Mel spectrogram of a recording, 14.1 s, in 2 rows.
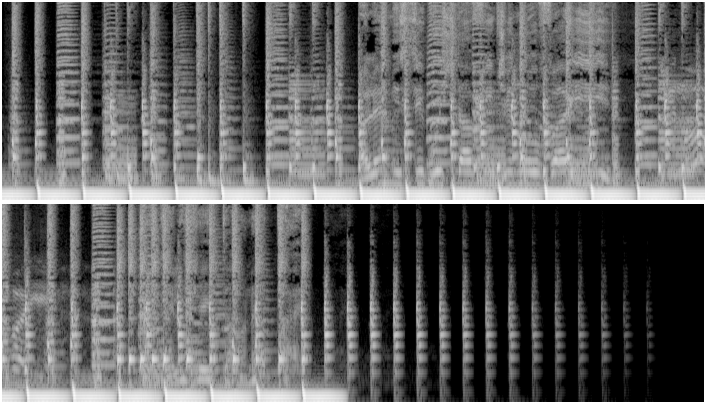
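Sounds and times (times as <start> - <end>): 
car sound system on a trailer in Douradina Parana: 0.0 - 11.2.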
